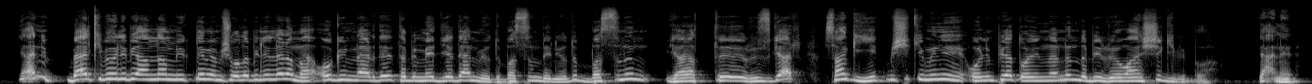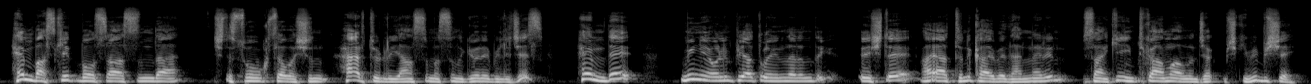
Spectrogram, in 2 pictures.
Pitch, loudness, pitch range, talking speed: 165 Hz, -20 LUFS, 145-200 Hz, 120 wpm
